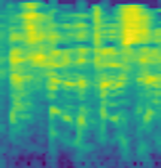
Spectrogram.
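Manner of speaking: real laugh breaking into the words. Real, not acted. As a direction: say it while cracking up. Laughing at a backhanded compliment.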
